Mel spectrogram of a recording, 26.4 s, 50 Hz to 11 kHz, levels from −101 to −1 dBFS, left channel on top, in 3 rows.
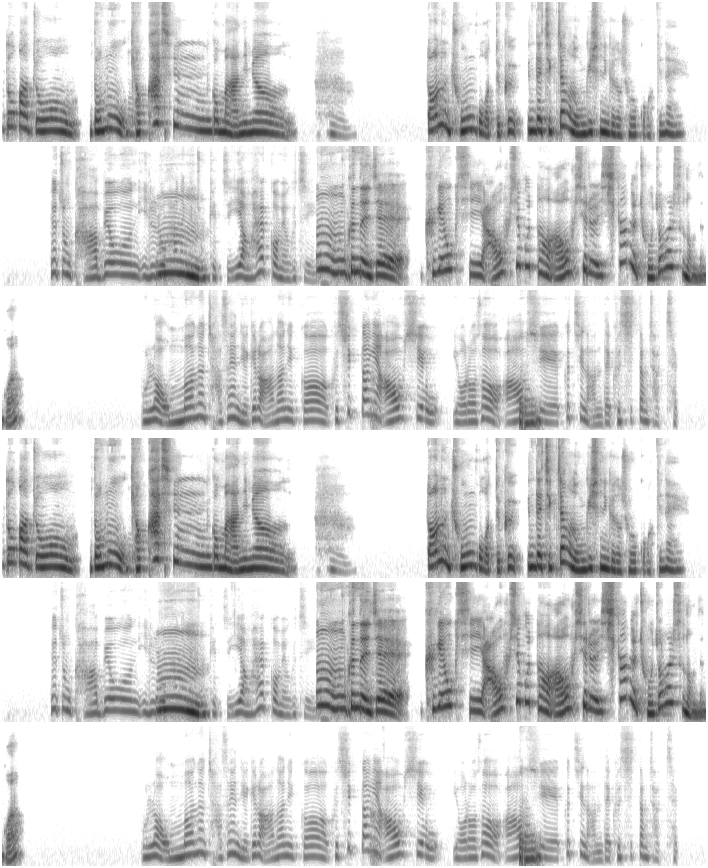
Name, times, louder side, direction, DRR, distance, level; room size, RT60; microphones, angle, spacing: voice 1, 0.0-3.7 5.3-8.5 10.7-11.4 12.7-17.8 24.1-24.3, right 2 dB, 25° right, 0.4 m, -28 dB
voice 2, 4.1-4.4 9.4-11.2 11.6-12.8 19.3-26.1, left 2 dB, 30° left, 0.7 m, -45 dB
head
